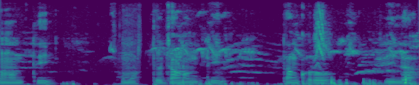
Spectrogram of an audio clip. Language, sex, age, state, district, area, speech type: Odia, male, 18-30, Odisha, Malkangiri, rural, spontaneous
